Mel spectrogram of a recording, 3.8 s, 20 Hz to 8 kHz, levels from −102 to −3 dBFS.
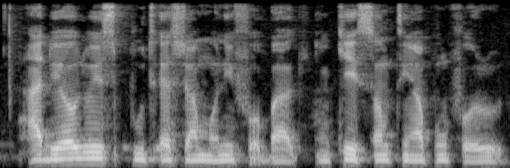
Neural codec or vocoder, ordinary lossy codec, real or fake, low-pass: none; none; real; 7.2 kHz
